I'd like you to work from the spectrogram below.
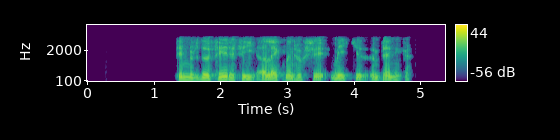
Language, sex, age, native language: Icelandic, male, 60-69, Icelandic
